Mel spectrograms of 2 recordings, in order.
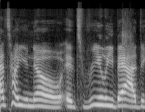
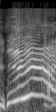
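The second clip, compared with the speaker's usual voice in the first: put-on excited child screaming, higher and louder; 14 semitones higher, 7 dB louder than usual. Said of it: "And he starts screaming".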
